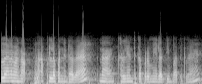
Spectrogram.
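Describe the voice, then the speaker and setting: A man's voice: mid-range voice, fairly even intonation, quick pace, natural voice. A young man voicing a cartoon fiancé who teases and pleads playfully with his bride-to-be. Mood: coaxing. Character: teasing, doting young male fiancé. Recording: thin phone-like band.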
